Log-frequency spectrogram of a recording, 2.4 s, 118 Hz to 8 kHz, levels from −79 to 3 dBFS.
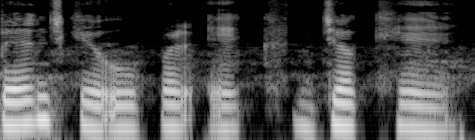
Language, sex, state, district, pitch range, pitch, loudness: Hindi, female, Arunachal Pradesh, Lower Dibang Valley, 165-185 Hz, 175 Hz, -18 LUFS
